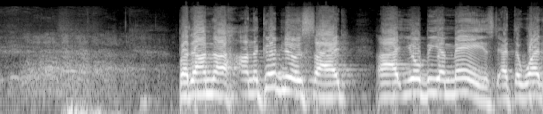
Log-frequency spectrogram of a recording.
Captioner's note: laughter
